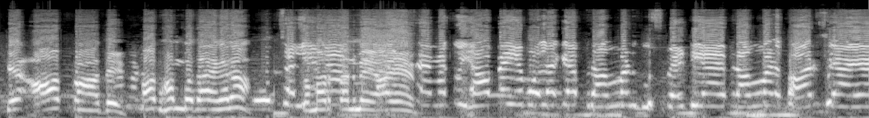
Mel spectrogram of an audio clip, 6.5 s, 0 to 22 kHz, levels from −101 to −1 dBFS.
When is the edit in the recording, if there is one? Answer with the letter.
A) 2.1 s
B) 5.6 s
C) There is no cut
A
